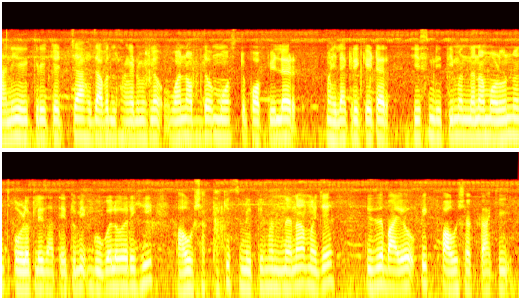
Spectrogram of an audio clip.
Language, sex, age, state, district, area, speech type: Marathi, male, 18-30, Maharashtra, Sangli, rural, spontaneous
